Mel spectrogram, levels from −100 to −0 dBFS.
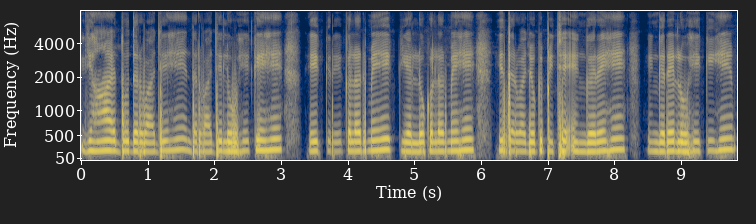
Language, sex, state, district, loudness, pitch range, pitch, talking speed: Hindi, female, Chhattisgarh, Balrampur, -15 LUFS, 185-200 Hz, 190 Hz, 175 wpm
